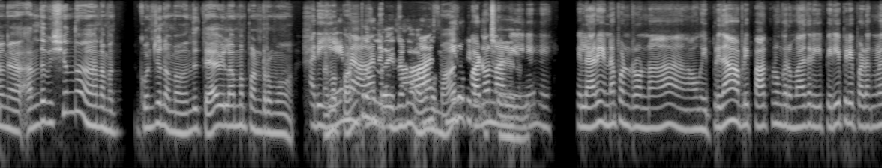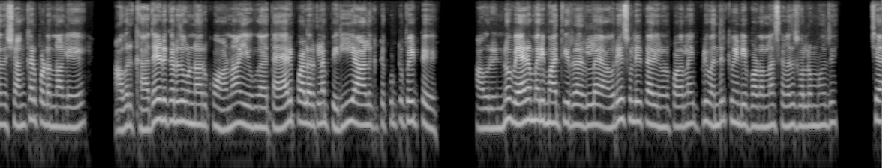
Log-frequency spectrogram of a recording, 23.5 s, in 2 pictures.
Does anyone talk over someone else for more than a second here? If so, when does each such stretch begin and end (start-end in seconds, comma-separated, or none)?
4.3-6.9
